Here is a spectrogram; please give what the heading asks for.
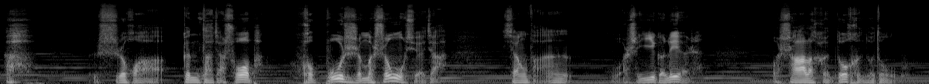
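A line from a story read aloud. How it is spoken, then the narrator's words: Confessing sigh. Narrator (Chinese): 我已经隐瞒不下去了，我长叹一声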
